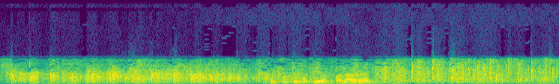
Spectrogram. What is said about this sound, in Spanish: recibo un aplauso también de aquí del auditorio del Distrito Federal.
